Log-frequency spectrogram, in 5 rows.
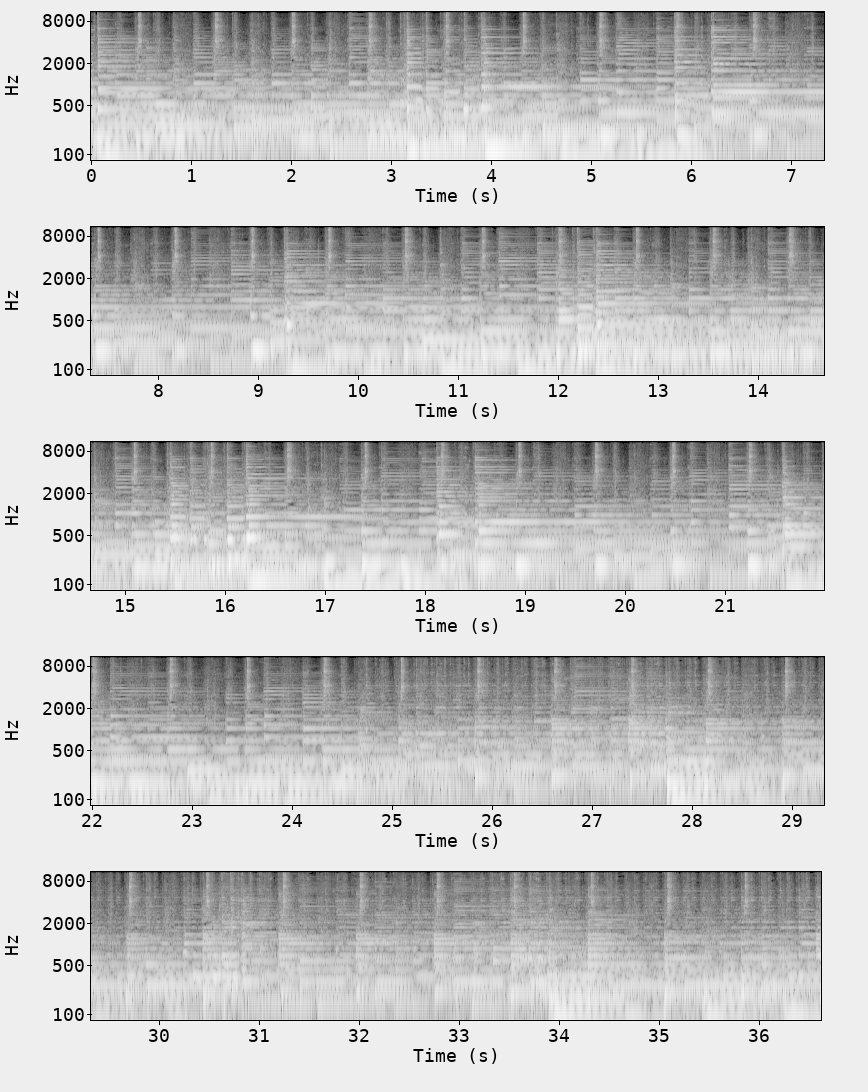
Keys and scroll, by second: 5.6 ], 27.1 ].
